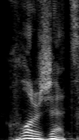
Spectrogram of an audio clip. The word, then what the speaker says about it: Courgette: Courgette. – Courgette. I think that's the French. – It's French for zucchini.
